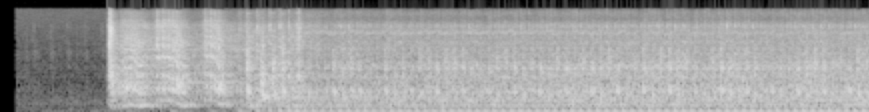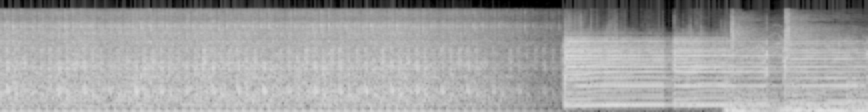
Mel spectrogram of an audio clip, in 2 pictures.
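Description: A John Deere compact tractor's diesel engine starts about half a second in, with a short rough burst as it catches, then settles into a steady idle. The engine fades out near the end as guitar music comes in.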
